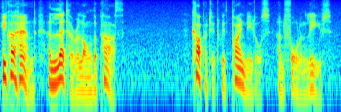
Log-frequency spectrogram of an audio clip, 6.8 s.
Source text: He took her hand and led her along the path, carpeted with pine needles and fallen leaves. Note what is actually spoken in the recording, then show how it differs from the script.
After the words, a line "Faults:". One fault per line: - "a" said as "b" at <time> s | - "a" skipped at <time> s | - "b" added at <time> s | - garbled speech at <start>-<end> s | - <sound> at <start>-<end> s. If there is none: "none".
He her hand and led her along the path, carpeted with pine needles and fallen leaves.
Faults:
- "took" skipped at 0.1 s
